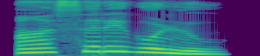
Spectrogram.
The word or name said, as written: ಆಸರ್ಗಳೆ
